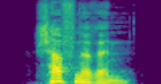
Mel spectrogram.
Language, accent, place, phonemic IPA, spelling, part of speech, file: German, Germany, Berlin, /ˈʃafnəʁɪn/, Schaffnerin, noun, De-Schaffnerin.ogg
- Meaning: a female conductor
